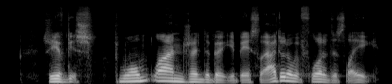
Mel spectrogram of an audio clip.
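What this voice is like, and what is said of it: Scottish accent. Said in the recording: “I'm from Scotland, obviously. Tell my accent.”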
